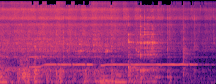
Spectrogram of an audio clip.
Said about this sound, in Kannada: ಒಂದು ನಾಲ್ಕು ಬೆಳ್ಳುಳ್ಳಿ ಸ್ವಲ್ಪ ಫ್ರೈ ಮಾಡ್ಕೊಳ್ಳೋಣ ಇದನ್ನ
